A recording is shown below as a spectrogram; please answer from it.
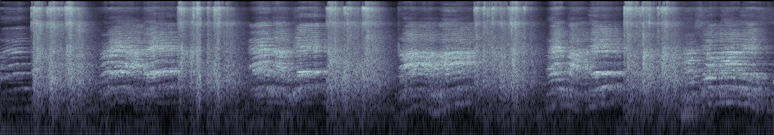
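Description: A class of primary-school children clapping in a rhythmic chant led by a girl, repeated bursts of sharp claps with loud voices chanting together, close and lively in a classroom.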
